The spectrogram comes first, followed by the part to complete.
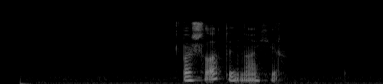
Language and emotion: Russian, sad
